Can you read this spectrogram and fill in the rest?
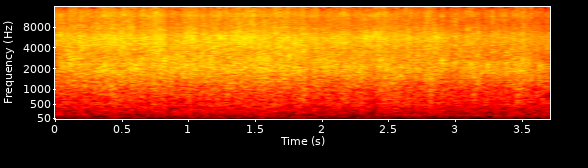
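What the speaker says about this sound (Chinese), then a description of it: "掌声鼓励一下吧" Sustained applause from the audience at a COSCUP 2016 lightning talk session, a dense, steady wash of clapping lasting the whole stretch with no voices on top.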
